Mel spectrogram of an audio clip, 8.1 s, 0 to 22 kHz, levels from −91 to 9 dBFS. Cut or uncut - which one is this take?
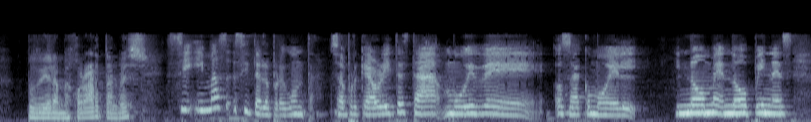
uncut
